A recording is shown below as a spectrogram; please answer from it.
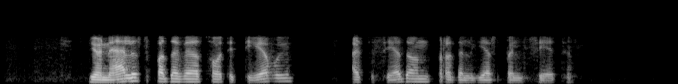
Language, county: Lithuanian, Telšiai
